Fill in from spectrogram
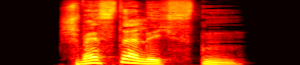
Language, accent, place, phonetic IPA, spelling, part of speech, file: German, Germany, Berlin, [ˈʃvɛstɐlɪçstn̩], schwesterlichsten, adjective, De-schwesterlichsten.ogg
- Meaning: 1. superlative degree of schwesterlich 2. inflection of schwesterlich: strong genitive masculine/neuter singular superlative degree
